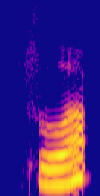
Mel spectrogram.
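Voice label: "fo2", Chinese, F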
